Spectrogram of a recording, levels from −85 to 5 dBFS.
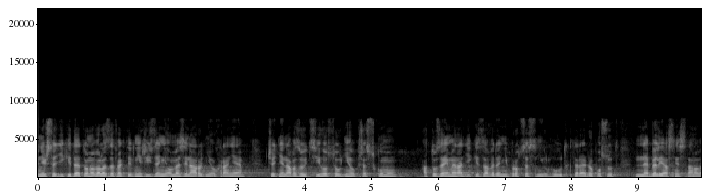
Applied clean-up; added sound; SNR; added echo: none; none; none; none.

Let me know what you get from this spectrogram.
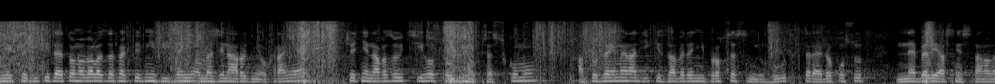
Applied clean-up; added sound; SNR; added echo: none; Tearing; 6 dB; none.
